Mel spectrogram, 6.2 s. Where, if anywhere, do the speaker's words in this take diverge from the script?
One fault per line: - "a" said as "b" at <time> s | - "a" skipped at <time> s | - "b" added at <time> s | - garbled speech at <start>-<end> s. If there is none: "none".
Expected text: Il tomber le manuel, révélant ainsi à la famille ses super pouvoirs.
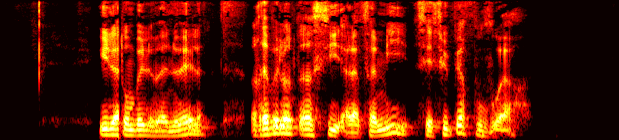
none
